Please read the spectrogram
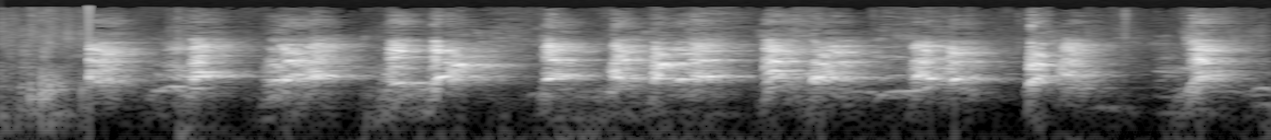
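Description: Standard poodle puppies barking repeatedly, about two short barks a second.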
